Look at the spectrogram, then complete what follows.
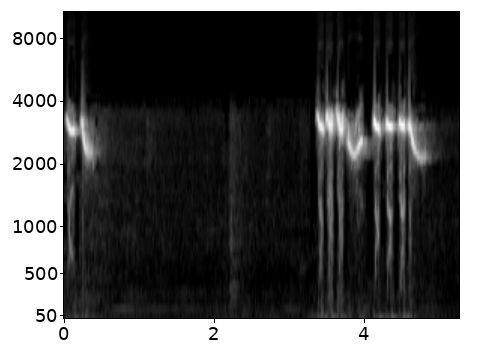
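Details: Orange-headed thrush singing, played to draw out an untrained bird: a short whistled fragment, a three-second pause, then a rich burst of about eight rapid, slurred whistles, several falling in pitch.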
